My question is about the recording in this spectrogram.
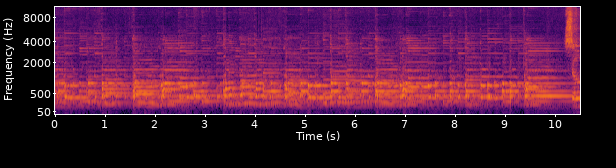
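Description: Banjo played solo, a steady run of quick picked notes forming an instrumental break between sung verses of a folk song.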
